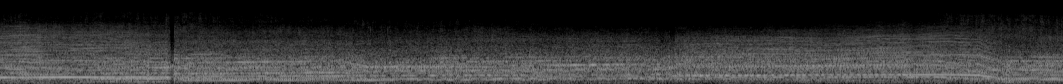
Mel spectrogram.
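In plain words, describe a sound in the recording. A racing car engine roars at high revs and drops in pitch as it shifts and slows.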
